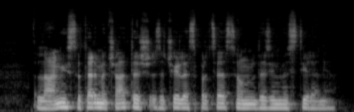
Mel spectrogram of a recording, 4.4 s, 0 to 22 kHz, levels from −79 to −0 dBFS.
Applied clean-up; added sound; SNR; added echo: none; none; none; none.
